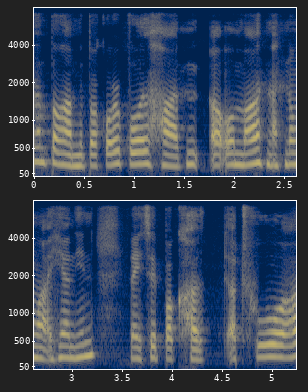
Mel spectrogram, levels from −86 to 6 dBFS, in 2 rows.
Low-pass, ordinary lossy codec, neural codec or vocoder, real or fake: 7.2 kHz; none; codec, 16 kHz, 0.8 kbps, ZipCodec; fake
